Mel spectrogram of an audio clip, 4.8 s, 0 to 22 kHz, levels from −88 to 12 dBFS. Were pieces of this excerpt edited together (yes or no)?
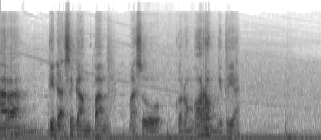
yes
